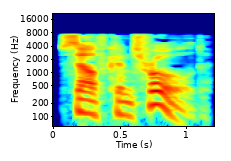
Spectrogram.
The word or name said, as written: self-controlled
